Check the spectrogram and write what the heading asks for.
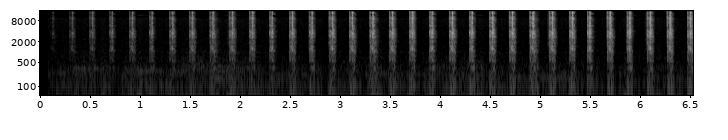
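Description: Fast, even clock-like ticking, about five ticks a second, growing steadily louder.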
